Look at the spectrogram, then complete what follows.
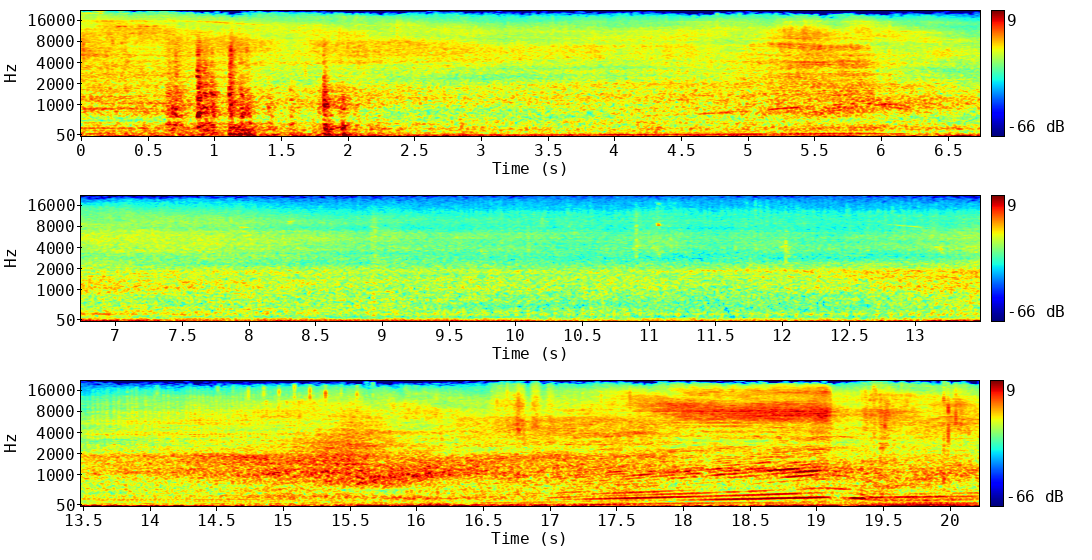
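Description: Steady roar of passing road traffic on a main road at Forces Cross, with vehicles swelling and fading as they pass, one engine revving up near the end; no one speaks.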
